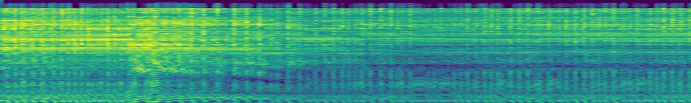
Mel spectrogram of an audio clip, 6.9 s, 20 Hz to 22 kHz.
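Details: Warm Husqvarna 562XP chainsaw after dealer software reflash for dying when hot; revs drop away and settle into a steady, even idle putter with no stumbling or dying. Normal idle.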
